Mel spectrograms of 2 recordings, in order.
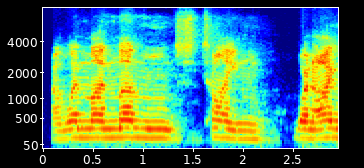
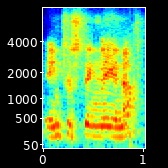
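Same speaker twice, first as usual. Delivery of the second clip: ordinary talk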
